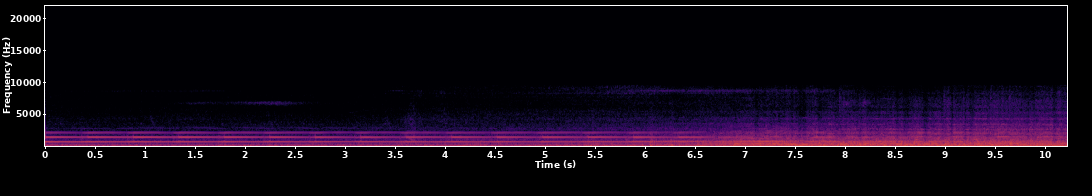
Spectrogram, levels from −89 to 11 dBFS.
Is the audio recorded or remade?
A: recorded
